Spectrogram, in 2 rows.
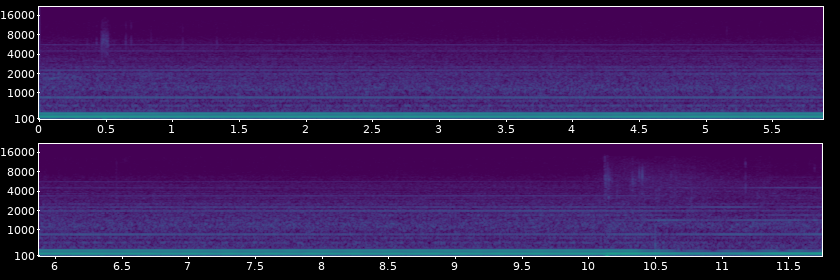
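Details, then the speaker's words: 2025 Chevrolet Silverado 2500HD after a headlight conversion to LED bulbs, close to the warmed-up lights: faint steady constant-pitch hum of the bulbs' built-in cooling fans; normal cooling fan hum. "I'm not sure you guys can hear that, but there's a slight humming coming from these fans inside."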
